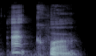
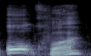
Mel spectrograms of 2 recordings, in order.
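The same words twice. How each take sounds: First: "aqua" with a flat a, as "akwa"; standard pronunciation. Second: "aqua" said as "orkwa", with an open o; son's pronunciation. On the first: Shown as a demonstration. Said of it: "it's aqua". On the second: Retold or imitated. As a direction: imitate the son: "aqua" like "orkwa". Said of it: "you're saying aqua".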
